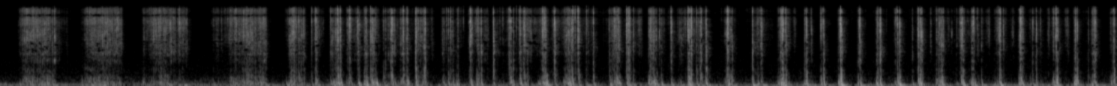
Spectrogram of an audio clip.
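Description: A slice of dried natural loofah sponge, held low, is scratched with long acrylic nails, producing rough, dry, bright scratching and crackling. A few slow, separate strokes open the clip, then give way to quick, rhythmic bursts of raspy scraping that continue to the end.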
